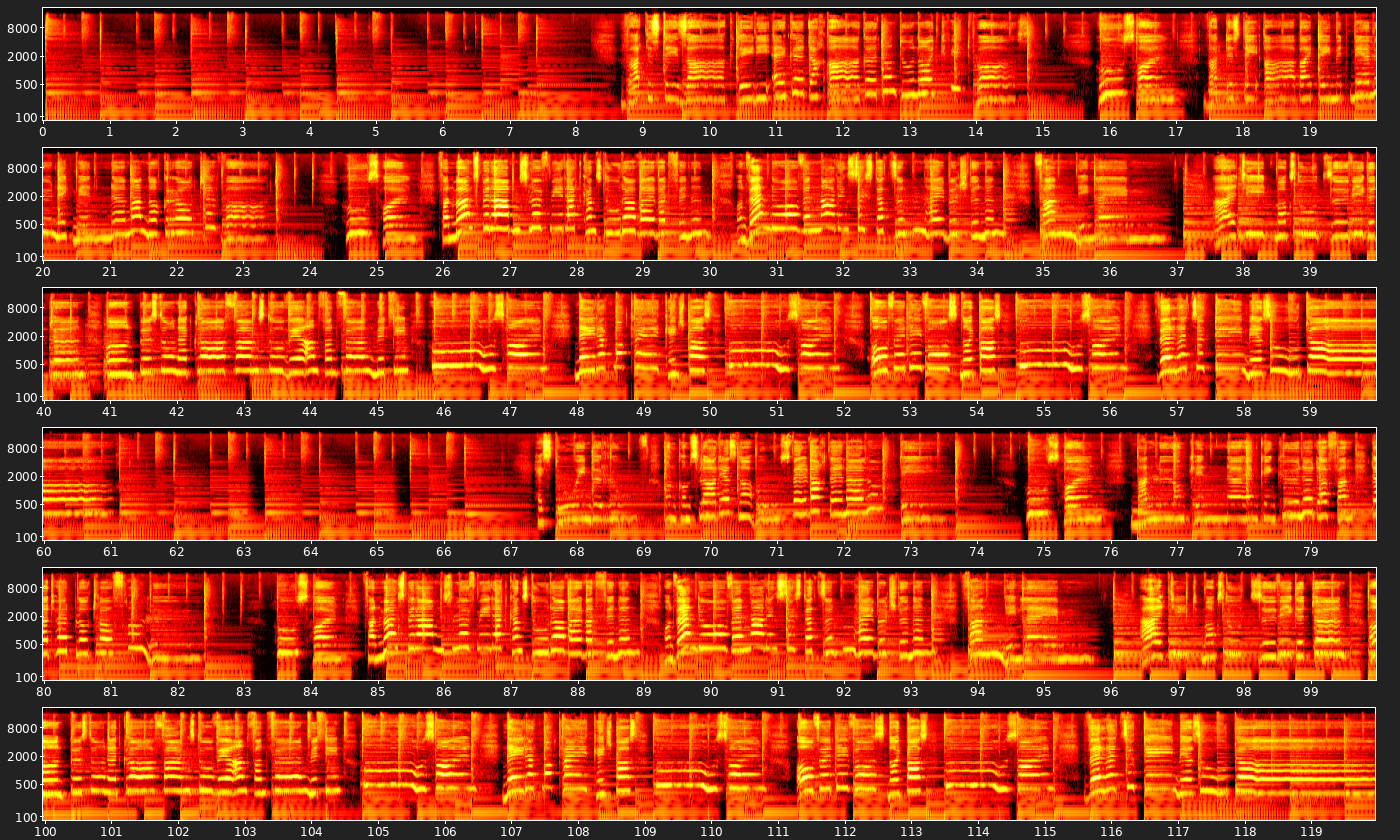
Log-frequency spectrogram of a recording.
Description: Übungsaufnahmen - Huushollen
Huushollen (Hoch)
